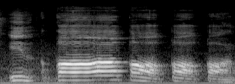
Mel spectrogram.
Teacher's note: Huruf qaf dia duduk di kawasan yang awal-awal lidah. Bawah sikit kerengkung.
